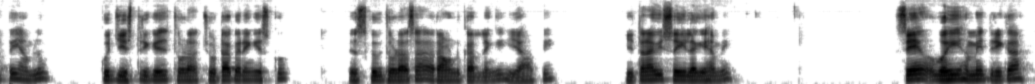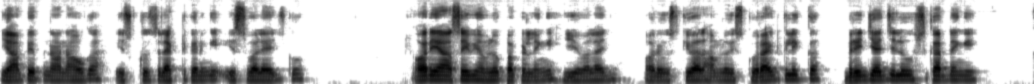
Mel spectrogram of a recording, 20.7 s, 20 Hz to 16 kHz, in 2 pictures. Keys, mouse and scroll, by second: 8.2-9.2 middle drag, 10.1 KP_1, 11.6 click, 16.0 shift+click, 17.3 middle click, 18.0-19.5 right drag.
